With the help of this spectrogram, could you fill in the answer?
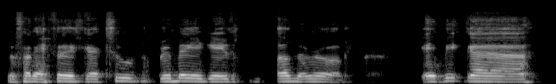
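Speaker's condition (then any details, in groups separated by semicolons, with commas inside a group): Cerebral palsy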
